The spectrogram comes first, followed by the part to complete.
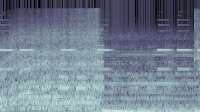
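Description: Trailer sound design: a rising whoosh that breaks into a deep low boom about a second in, with short, high electronic beeps repeating over it.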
